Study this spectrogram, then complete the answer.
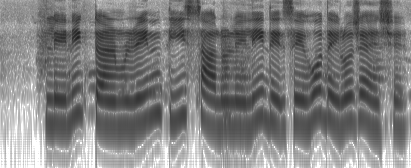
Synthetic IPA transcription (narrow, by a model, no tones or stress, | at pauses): lenɪkʈəɾmɾint̪iːsːalolelid̪seɦod̪elod͡ʒaet͡ʃʰe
